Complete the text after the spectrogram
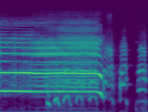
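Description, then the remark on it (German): A loud, sustained high-pitched scream held for about a second and a half, imitated by a voice in mock fright as of someone who puts their head underwater and sees a big fish two meters ahead, then breaking off into a couple of short gasping bursts. “Du machst deinen Kopf unter Wasser, siehst so einen großen Fisch zwei Meter vor dir und das Einzige, was Leute in einem zehn Meter Umkreis von dir hören, ist ah!”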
